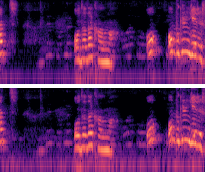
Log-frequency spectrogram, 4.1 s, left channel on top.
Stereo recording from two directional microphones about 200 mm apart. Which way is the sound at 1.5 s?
30° left (ahead or behind).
